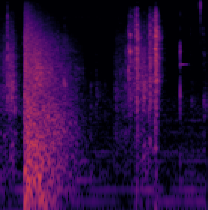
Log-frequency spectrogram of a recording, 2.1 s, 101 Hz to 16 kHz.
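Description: A single loud shotgun blast booms in Resident Evil 2 inside the police station, followed by a decaying tail and a couple of softer clanks and thuds.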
